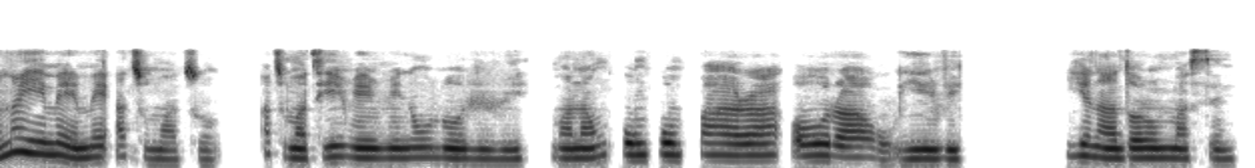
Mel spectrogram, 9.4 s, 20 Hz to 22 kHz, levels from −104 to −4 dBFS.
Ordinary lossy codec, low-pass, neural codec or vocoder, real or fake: none; 7.2 kHz; none; real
